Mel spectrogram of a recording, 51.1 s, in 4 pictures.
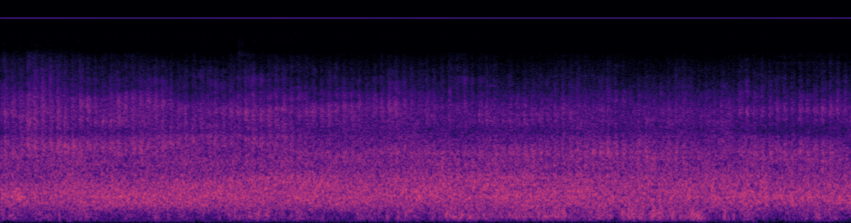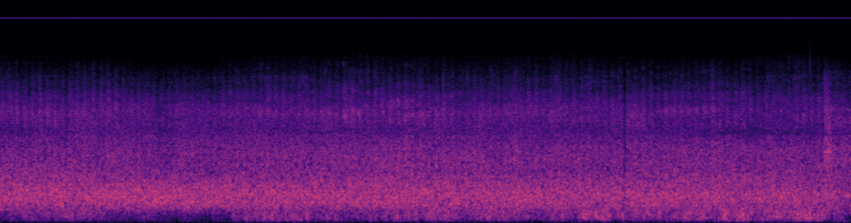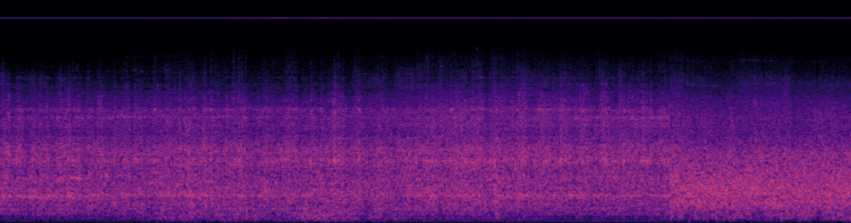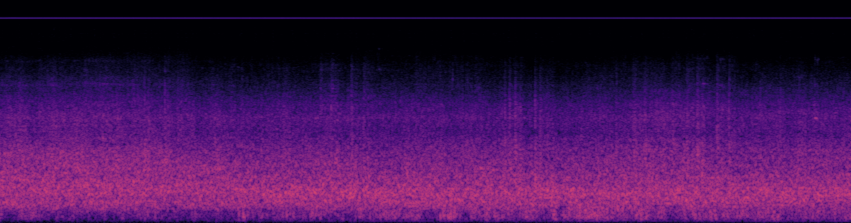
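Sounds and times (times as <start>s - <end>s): train wheel and rail noise: 0.0s - 51.0s.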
